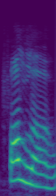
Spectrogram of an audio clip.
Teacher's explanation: मिनल मुमिनीन, हमज़ा पे अब जज़म है तो यहाँ हम झटका देंगे, नी को लंबा करेंगे, जज़म वाली या से पहले ज़ेर है, हरूफ मद्दा है, एक अलिफ के बराबर लंबा होगा। फल्लाहु, अल्लाह कलाम को मोटा पड़ा, अल्लाह कलाम से पहले ज़बर है, अल्लाह कलाम पे खड़ी ज़बर है, एक अलिफ के बराबर लंबा होगा।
